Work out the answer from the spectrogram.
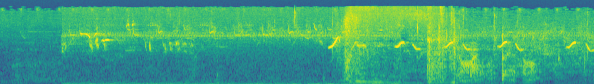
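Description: A bird calling repeatedly in short rising-and-falling chirps, about three every two seconds, starting about four seconds in. Under it runs a faint steady high tone over outdoor hiss, with a brief louder rush of noise just before the chirps begin.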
